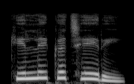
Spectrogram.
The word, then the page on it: ಕಿಲ್ಲೆಕಛೇರಿ: Kannada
